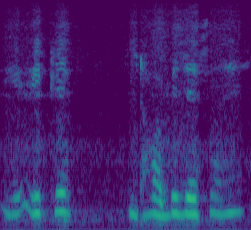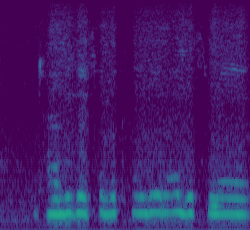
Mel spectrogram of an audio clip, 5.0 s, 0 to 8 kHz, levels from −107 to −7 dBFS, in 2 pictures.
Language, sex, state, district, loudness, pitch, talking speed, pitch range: Hindi, female, Chhattisgarh, Rajnandgaon, -54 LUFS, 215 Hz, 145 wpm, 205-220 Hz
